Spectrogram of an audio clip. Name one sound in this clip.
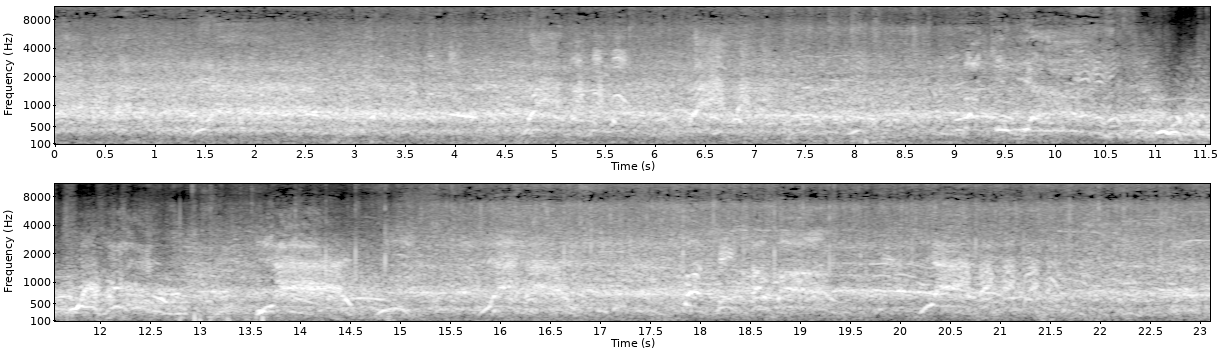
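A large crowd of men cheers and chants loudly in an open stadium.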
